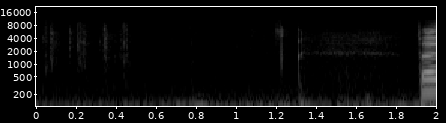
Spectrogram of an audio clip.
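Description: Computer keyboard keys clicking as a word is typed: a quick run of keystrokes in the first second, then two more key clicks a little over a second in.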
